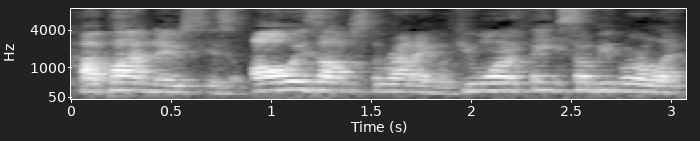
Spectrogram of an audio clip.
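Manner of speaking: normal talking voice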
